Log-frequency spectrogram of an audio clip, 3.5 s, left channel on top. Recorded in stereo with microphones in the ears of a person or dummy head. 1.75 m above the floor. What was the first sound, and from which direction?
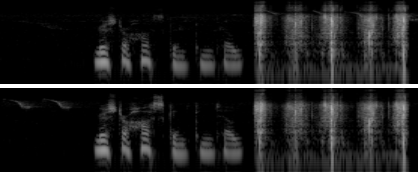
A man speaking, centre (ahead or behind).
